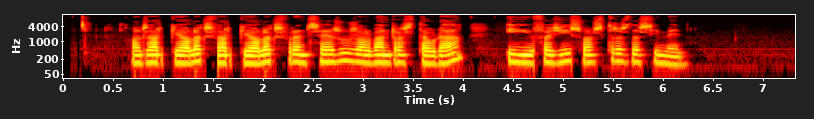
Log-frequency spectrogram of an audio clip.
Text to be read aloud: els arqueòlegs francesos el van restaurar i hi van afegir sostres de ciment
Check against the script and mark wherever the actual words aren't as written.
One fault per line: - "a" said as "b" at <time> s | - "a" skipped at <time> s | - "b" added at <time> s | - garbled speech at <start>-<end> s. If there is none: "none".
- "arqueòlegs" added at 1.6 s
- "van" skipped at 4.6 s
